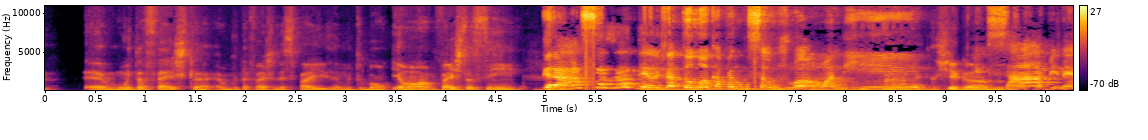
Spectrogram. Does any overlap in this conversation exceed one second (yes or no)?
yes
